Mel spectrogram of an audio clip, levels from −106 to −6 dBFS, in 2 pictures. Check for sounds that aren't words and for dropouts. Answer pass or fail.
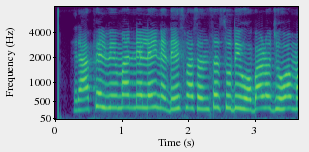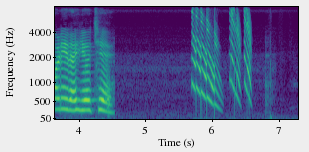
fail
